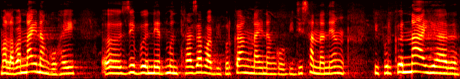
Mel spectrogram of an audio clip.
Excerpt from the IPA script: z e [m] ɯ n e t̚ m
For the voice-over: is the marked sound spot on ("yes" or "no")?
no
